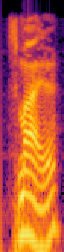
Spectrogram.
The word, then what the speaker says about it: smile: smile, S는 short, M은 미음, I는 자기소리 I로 쓰였고요. L은 리얼, 끝에 있는 E는 소리가 안 나네요. 그래서 스마일이 됩니다.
